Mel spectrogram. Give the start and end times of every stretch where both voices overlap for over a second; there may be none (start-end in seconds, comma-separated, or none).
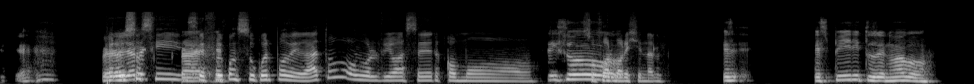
1.0-2.3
